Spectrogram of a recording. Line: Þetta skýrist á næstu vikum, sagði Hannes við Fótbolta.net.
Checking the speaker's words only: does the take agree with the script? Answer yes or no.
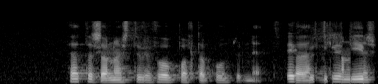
no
